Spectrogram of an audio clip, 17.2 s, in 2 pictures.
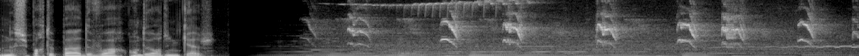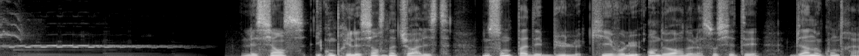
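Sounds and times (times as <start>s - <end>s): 
speech: 0.0s - 2.2s, 11.0s - 17.1s
sustained low music: 2.6s - 9.1s
Rose-ringed Parakeet squawks: 3.4s - 5.4s, 6.0s - 10.3s.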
